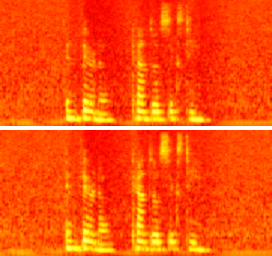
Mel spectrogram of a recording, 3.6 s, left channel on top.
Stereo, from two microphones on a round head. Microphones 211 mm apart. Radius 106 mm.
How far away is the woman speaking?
About 3.5 m.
